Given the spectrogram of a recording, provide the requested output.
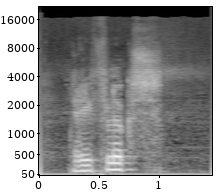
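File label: "reflux", Dutch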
